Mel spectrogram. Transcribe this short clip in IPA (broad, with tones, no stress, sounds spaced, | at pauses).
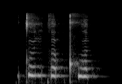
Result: t̪ ɵ˥ n k ɐ˥ p̚ kʷʰ ɐ˥ k̚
